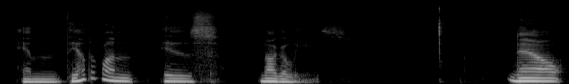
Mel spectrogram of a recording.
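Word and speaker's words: Nogales: the other one is nagales now it's very interesting because this town how do you like the pronunciation of that that that sounded pretty good nogalus is probably the correct terminology noala it's very interesting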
